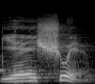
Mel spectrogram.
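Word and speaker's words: 耶穌: 이게 중국어로 읽으면 예슈예요. 예슈. 중국어는 원래 제대로 읽혀지는데 이게 한국말로 읽을 때는 야소라고 읽는 거예요.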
